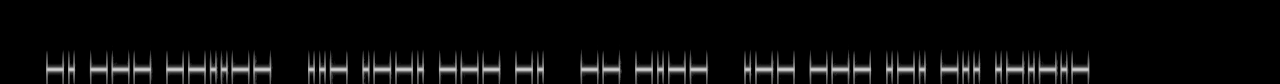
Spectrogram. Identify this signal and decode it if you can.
Morse code, heard as a keyed tone, about 22 wpm, 700 Hz. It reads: NO, UPON MY WORD.
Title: Sentences from Top 1100 Words 22wpm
